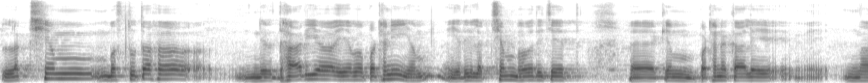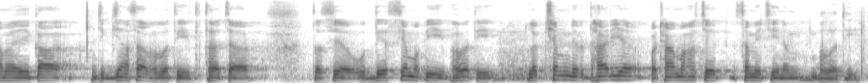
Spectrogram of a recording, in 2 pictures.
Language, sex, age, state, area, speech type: Sanskrit, male, 30-45, Madhya Pradesh, urban, spontaneous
